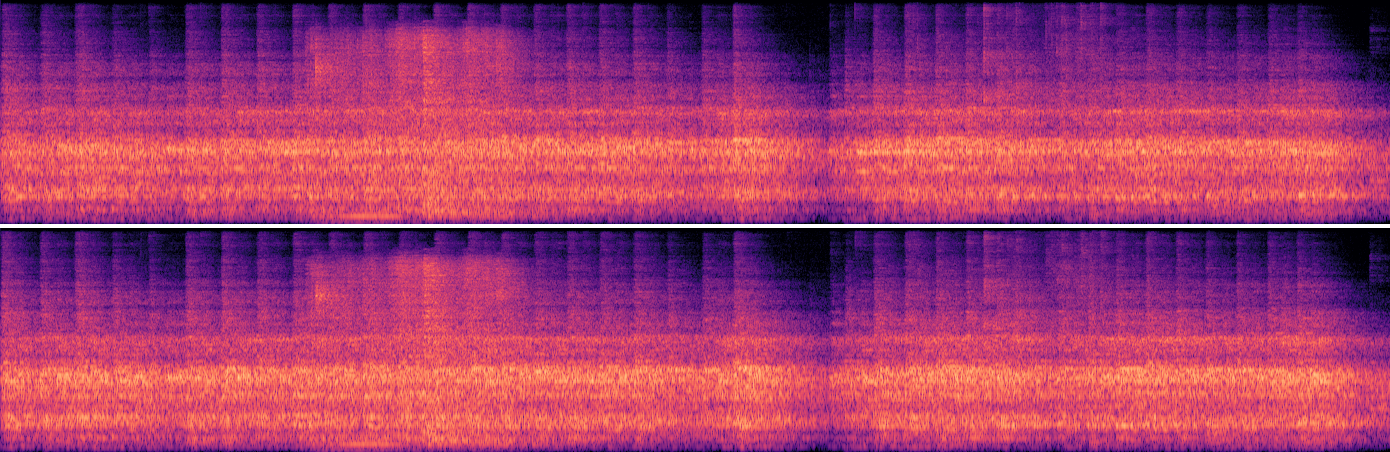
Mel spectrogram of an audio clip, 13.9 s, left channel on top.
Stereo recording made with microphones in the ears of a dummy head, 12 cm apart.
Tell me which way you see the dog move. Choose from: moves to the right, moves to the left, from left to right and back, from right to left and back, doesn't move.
from right to left and back.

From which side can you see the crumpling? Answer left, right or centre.
left.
